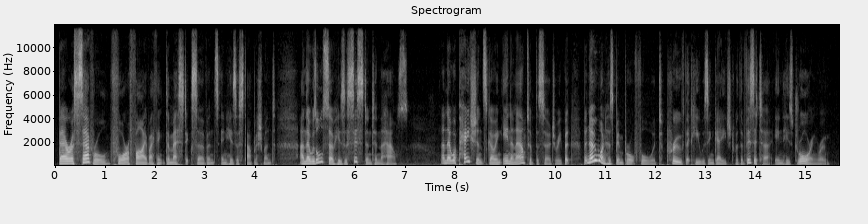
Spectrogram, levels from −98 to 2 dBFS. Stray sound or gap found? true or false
true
